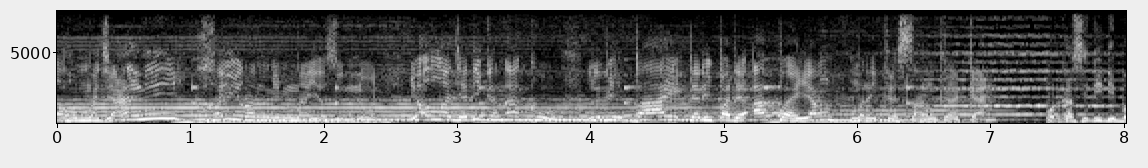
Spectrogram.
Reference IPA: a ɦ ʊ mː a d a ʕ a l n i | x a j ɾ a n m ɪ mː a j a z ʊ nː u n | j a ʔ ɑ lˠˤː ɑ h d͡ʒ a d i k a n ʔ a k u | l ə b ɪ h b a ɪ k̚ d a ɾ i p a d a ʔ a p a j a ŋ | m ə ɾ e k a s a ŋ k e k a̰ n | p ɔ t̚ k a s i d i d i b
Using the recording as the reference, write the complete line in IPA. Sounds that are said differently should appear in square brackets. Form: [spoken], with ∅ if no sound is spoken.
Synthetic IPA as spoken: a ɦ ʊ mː a [d͡ʒ] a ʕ a l n i | x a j ɾ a n m ɪ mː a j a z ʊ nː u n | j a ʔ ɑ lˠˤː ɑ h d͡ʒ a d i k a n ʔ a k u | l ə b ɪ h b a ɪ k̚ d a ɾ i p a d a ʔ a p a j a ŋ | m ə ɾ e k a s a ŋ k [a] k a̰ n | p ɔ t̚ k a s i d i d i b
